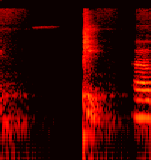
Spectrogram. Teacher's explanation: When you articulate that sound, literally it does not affect the vocal cord much. The vocal cord does not vibrate. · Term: plosive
